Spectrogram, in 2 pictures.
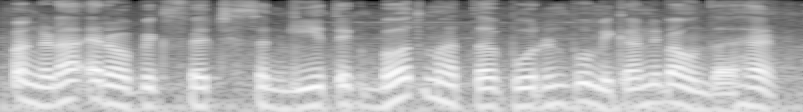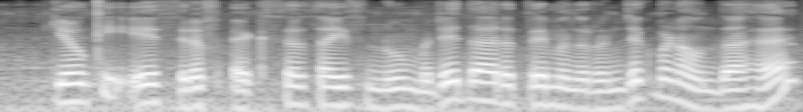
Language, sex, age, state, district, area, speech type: Punjabi, male, 30-45, Punjab, Jalandhar, urban, spontaneous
